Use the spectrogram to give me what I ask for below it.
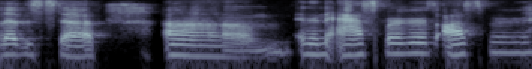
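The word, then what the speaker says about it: Asperger's: and all that other stuff um and then Asbergers asber how do you say that asers Asbergers yes yeah so my experience with autistic children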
